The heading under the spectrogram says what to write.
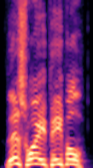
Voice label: world hospital, namvet, survivor voice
